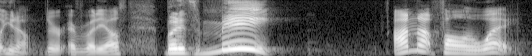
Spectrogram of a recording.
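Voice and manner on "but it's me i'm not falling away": loud, raised-pitch protest of loyalty; emphatic acted pledge; insistent vow. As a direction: insist on it with full conviction. Acted Peter insisting on his loyalty.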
